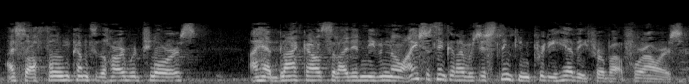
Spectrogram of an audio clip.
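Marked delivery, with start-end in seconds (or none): none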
